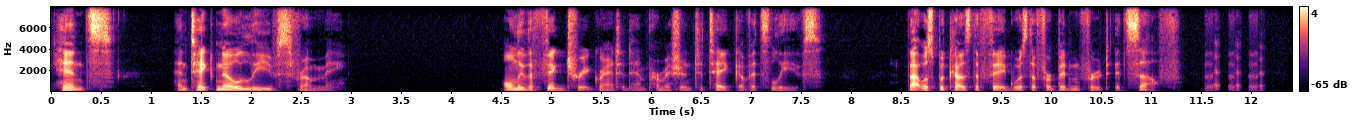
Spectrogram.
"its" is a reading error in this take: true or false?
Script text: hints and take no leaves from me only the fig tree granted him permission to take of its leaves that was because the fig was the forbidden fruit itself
false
